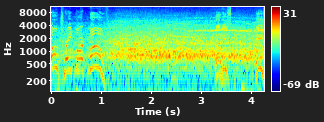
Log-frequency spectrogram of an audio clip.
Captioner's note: audience cheers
